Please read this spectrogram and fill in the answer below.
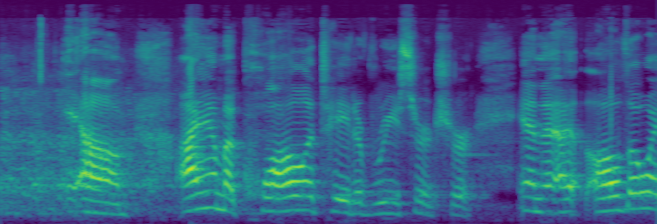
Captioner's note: laughter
